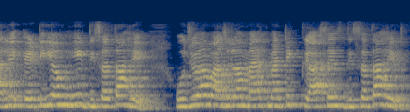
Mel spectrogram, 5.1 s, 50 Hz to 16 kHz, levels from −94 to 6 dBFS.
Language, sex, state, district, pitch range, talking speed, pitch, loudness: Marathi, female, Maharashtra, Aurangabad, 240-295 Hz, 130 wpm, 255 Hz, -18 LUFS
